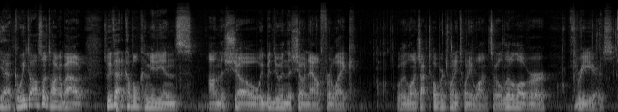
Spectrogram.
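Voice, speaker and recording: Speaking in a plain, everyday voice, a man talks fairly quickly at a fairly low pitch with ordinary pitch variation. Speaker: podcast host. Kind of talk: podcast interview conversation.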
